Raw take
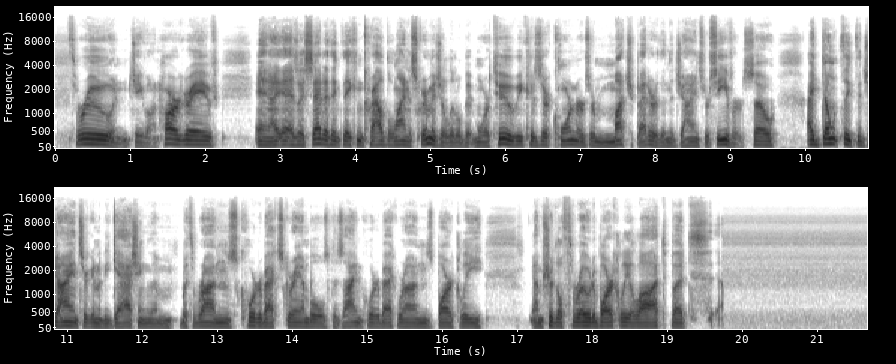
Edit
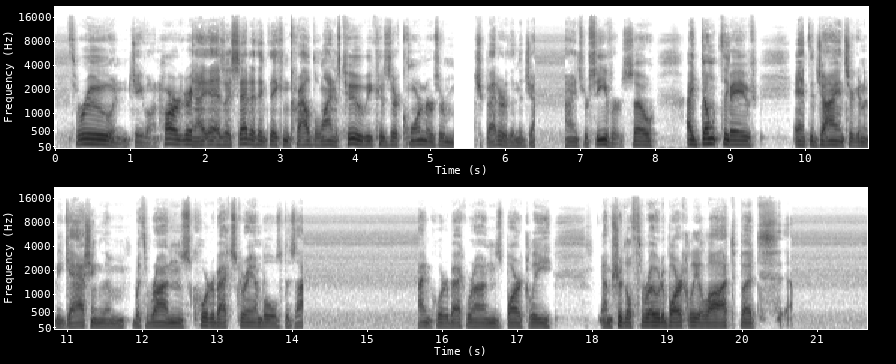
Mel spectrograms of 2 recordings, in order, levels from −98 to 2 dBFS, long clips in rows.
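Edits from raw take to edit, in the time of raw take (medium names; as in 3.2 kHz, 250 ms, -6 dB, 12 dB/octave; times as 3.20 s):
1.81–2.79 s: move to 10.60 s
4.77–5.80 s: delete
7.31–7.59 s: mute
8.40 s: insert room tone 0.40 s
14.76 s: insert room tone 1.55 s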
